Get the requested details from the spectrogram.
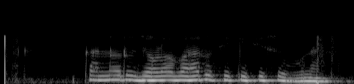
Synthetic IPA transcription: kanɔɾud͡ʒɔɭɔbaɦaɾut͡ʃʰikit͡ʃʰisubʱunaɦĩ

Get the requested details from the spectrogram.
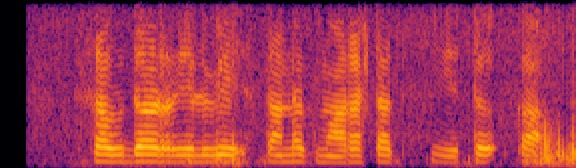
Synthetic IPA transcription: səwd̪əɽːelʋest̪ʰanəkmaɦaɾaʂʈat̪ | jet̪əka

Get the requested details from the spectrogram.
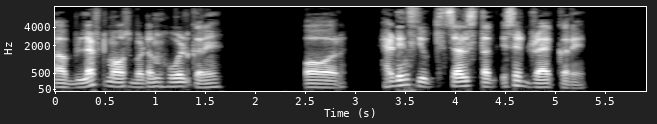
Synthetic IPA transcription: ɐblɛfʰʈmaːʊsbɐʈənɦoːlɖkɐɾẽː | ɔːɾ | hɛːɖɪ̃ŋɡsjʊɡ̚t̪sɛlst̪ɐkɪseɖɾɛːɡ̚kɐɾḛ̃ː

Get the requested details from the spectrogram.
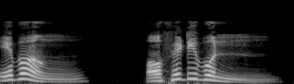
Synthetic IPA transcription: ebɔŋ | ɔpʰeʈibun

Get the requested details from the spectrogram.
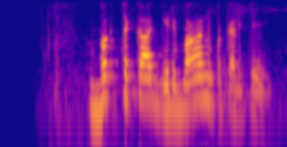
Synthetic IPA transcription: ʋəkt̪kaːɡɪɾʋaːnpəkəɽkeː

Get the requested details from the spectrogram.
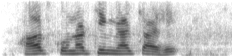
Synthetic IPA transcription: aːzkonakimat͡ʃaːɦe

